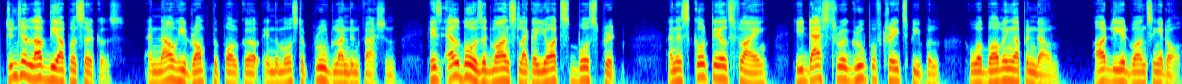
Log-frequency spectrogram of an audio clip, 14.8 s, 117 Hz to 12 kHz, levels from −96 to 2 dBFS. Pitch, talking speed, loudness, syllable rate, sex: 130 Hz, 185 wpm, -19 LUFS, 5.6 syllables/s, male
